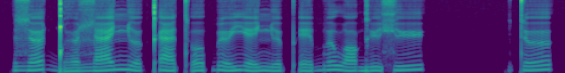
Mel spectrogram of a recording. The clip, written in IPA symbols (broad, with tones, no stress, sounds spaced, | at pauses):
z œ˩˧ ɡ͡ǃ œ˩ ɮ æ˩˧ ɲ ɵ˧˩˧ kʼ æ˧˩˧ tʼ o˩˧ ɓ ø˧˩˧ j e˧˩˧ ɲ ø˩˧ pʼ e˧˩˧ b ɵ˧˥ w ɔ˩˧ ɡ y˩˧˩ ɕ y˧˥ | t ɵ˧˥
